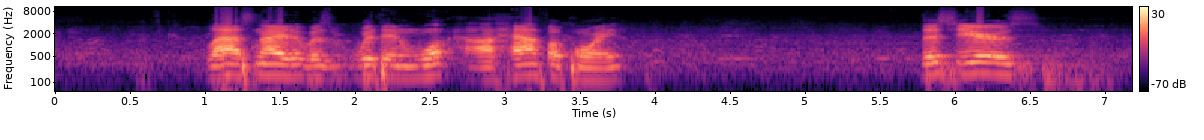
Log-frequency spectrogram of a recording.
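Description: A man speaks loudly and with energy into a microphone through a loudspeaker, outdoors.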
